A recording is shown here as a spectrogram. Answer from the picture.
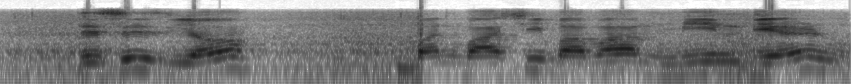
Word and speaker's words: Mindear: is your banwashi baba mean dear which is which has been mispronounced as my Hinder and this is the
